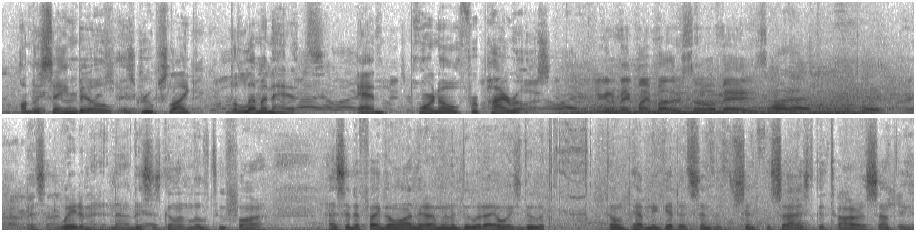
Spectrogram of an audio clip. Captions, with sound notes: On the same bill is groups like The Lemonheads and Porno for Pyros. >> You're going to make my mother so amazed. >> All right, OK. >> I said, "Wait a minute, now. This is going a little too far." I said, "If I go on there, I'm going to do what I always do." [camera shutter clicks] Don't have me get a synthesized guitar or something.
